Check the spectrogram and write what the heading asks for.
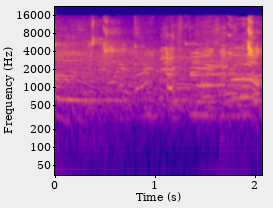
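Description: Several young voices talking and laughing over one another in a gym, with a single sharp knock about a second in.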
